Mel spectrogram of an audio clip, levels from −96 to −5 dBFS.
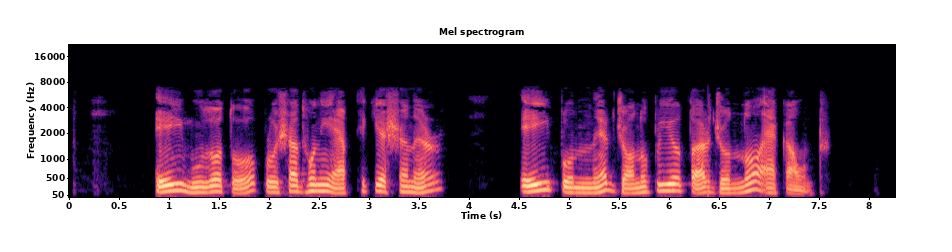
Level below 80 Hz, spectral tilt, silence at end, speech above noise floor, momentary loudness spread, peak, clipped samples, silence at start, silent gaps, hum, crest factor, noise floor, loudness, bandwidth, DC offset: -56 dBFS; -8.5 dB/octave; 0.7 s; 66 dB; 7 LU; -2 dBFS; under 0.1%; 0.85 s; none; none; 16 dB; -83 dBFS; -18 LUFS; 6.8 kHz; under 0.1%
